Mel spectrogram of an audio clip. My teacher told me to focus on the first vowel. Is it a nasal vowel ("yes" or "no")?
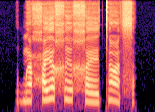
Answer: yes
